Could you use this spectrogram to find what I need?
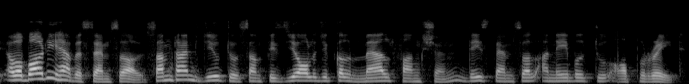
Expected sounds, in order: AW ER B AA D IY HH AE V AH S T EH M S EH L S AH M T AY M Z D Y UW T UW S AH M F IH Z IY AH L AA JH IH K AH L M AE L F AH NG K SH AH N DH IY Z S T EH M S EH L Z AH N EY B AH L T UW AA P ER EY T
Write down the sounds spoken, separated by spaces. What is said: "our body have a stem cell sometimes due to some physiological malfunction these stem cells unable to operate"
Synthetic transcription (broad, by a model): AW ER B AA D IY HH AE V AH S T EH M S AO L S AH M T AY M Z D Y UW T UW S AH M F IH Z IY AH L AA JH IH K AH L M AE L F AH NG K SH AH N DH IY S T EH M S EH L AH N EY B AH L T UW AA P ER EY T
